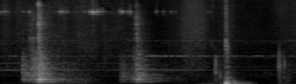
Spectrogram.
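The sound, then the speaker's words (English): A door closes with a couple of heavy thuds, followed by a sharp knock and a small metallic click as the door is locked. No voices, just the solid sounds of the door. “You seem to have locked the door.”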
